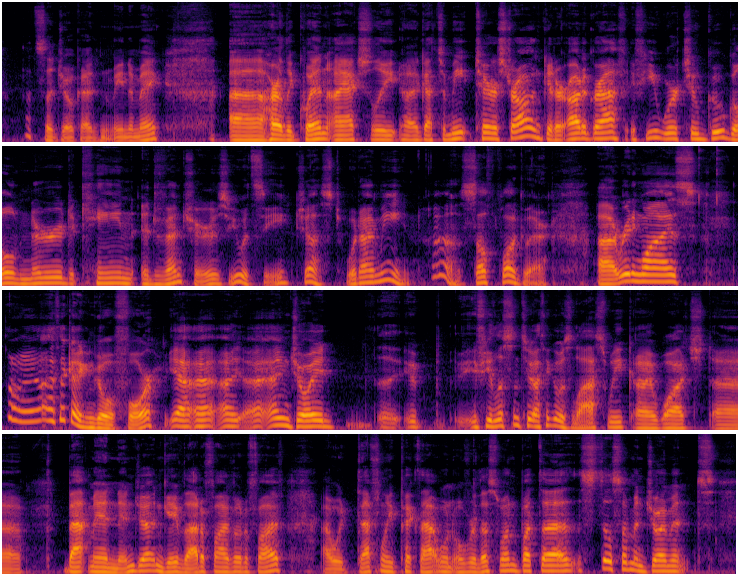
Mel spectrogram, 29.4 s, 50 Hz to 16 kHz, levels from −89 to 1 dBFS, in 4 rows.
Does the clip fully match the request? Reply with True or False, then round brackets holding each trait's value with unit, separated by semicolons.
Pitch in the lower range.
True (130 Hz)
